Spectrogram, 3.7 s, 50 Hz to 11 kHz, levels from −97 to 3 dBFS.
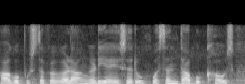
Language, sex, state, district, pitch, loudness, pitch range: Kannada, female, Karnataka, Bangalore, 215 Hz, -17 LUFS, 210-225 Hz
